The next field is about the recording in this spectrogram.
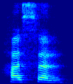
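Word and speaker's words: hustle: T silent before L, या जब किसी वर्ड के लास्ट में TEN होता है तो भी टी साइलेंट माना जाता है. या जब TCH का कॉम्बिनेशन होता है तो भी टी साइलेंट होता है.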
